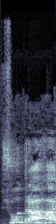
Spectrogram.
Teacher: जो स आधा दिख रहा है वो स आधा का जो उच्चारण होगा वो होगा विसर्ग।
